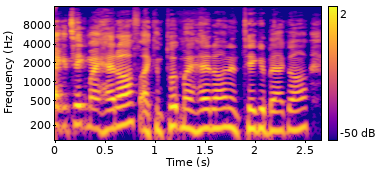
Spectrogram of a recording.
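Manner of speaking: eerie, unsettling, creepy, odd way of talking. Retelling how a man in a show spoke to kids: imitating his creepy way of talking. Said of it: "He talks like this".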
